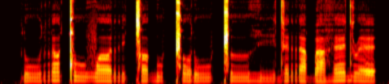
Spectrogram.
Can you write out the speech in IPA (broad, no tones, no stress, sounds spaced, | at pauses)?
ɾ uː r ʌː ǃ uː v ʌː r i ǀ ʌ ɠ u ǁ o ɾ uː ǁ ɯː ɦ iː d ɛ r a ɓ a ɦ ɛː d ɹ ɛ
